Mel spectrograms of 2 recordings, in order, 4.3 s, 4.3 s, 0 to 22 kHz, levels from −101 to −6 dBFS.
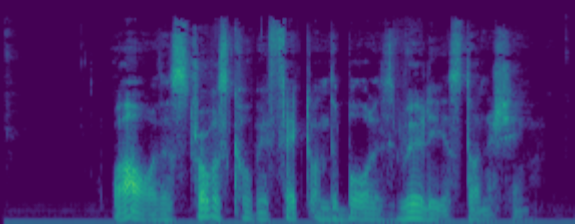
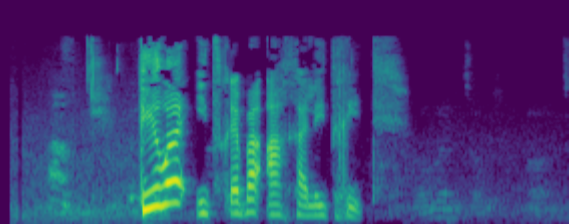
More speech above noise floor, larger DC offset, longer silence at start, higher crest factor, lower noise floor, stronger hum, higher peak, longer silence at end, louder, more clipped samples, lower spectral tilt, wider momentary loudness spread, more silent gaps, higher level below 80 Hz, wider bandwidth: second, 29 dB vs 47 dB; neither; second, 0.05 s vs 0.4 s; about the same, 22 dB vs 20 dB; first, -74 dBFS vs -68 dBFS; neither; second, -24 dBFS vs -2 dBFS; second, 0.4 s vs 1.6 s; second, -43 LUFS vs -20 LUFS; neither; about the same, -2 dB/octave vs -3 dB/octave; second, 13 LU vs 26 LU; neither; about the same, -72 dBFS vs -76 dBFS; first, 16 kHz vs 11.5 kHz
